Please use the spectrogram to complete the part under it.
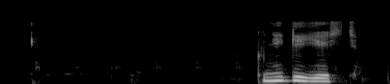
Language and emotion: Russian, neutral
